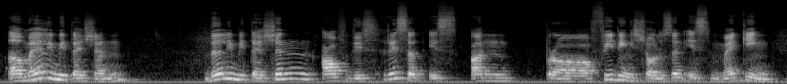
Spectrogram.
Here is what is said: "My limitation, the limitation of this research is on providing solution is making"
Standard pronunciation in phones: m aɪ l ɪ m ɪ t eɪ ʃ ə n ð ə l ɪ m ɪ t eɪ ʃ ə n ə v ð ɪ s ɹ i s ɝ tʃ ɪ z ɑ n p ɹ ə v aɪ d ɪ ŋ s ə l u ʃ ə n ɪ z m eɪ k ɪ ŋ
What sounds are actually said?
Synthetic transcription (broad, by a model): m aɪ l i m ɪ t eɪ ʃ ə n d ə l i m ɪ t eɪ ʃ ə n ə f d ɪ s ɹ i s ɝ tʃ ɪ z ɑ n p ɹ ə f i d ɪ ŋ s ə l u s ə n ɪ s m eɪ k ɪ ŋ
